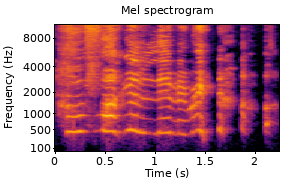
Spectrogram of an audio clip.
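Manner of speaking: high, loud, laughing through the words; can barely talk for laughing; laughing hard. Real, not acted. Host cracking up at the guest's rant, laughing loudly.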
